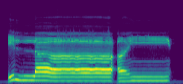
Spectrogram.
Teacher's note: After the alif madda, hamza is coming in the beginning of the next word. So this mad we long 3 to 4 seconds. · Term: madde munfasil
